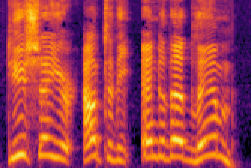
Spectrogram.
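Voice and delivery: high, excited question; mild scream. A narrator's reading. Treasure hunter checks servant's position, high excited cry. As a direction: press him for confirmation, pitched high. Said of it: "here fairly screamed Legrand".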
